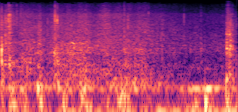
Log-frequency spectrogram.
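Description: A few light knocks and rustling from someone moving about inside a minivan, most of them in the first second.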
